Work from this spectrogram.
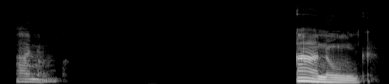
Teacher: La H después de la vocal no se pronuncia y hace la vocal larga.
